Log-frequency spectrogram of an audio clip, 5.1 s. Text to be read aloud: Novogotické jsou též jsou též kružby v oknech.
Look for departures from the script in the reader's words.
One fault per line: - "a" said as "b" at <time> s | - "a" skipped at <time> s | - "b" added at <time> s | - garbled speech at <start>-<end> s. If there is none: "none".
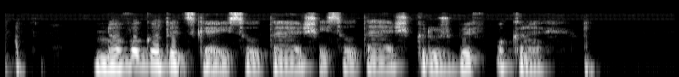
none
